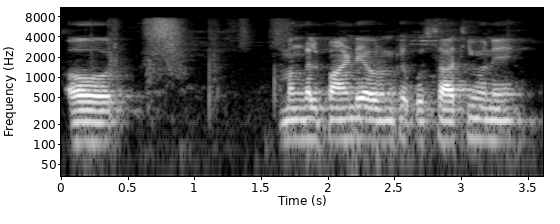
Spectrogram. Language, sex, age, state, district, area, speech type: Urdu, male, 18-30, Uttar Pradesh, Shahjahanpur, urban, spontaneous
